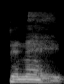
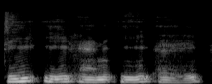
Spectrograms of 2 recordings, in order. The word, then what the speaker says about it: Denea: Now that's spelled Denea. Denea, Denea, rhymes with Renee.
